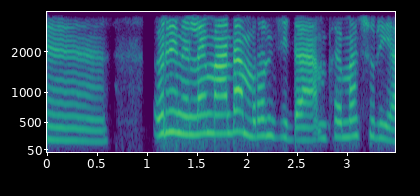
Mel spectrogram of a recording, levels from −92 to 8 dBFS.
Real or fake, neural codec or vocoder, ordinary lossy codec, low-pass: real; none; none; 3.6 kHz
